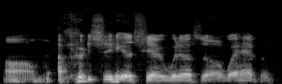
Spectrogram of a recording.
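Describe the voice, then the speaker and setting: A man hosts a casual podcast in a laid-back way. His voice sits fairly low, and he fills his talk with "you know what I'm saying". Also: lively intonation, moderate pace, darkish tone, low-quality recording. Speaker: podcast host.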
